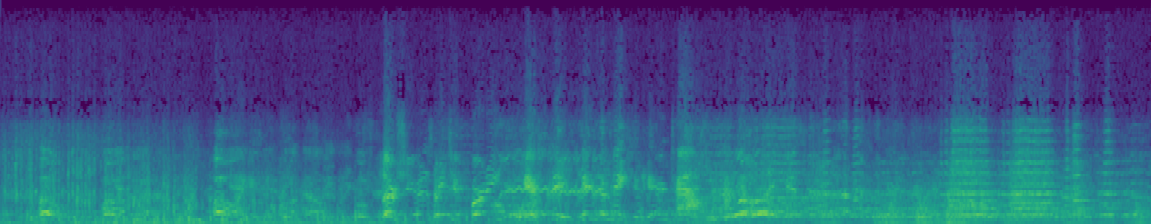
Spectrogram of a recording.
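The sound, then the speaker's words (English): A lively, excited crowd in town, meeting an arriving stagecoach, chatters and calls out all at once, many overlapping voices forming a steady, fairly loud hubbub that carries on throughout without letting up. “The stage arrived in town to be met by an excited crowd.”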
